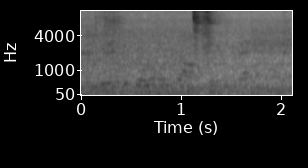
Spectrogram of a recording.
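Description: Indistinct voices of people talking in a busy shop over a steady background hum, with one brief sharp click a little after a second in.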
